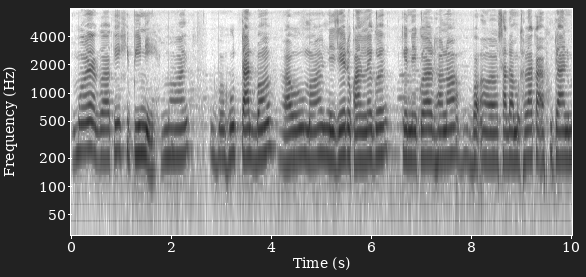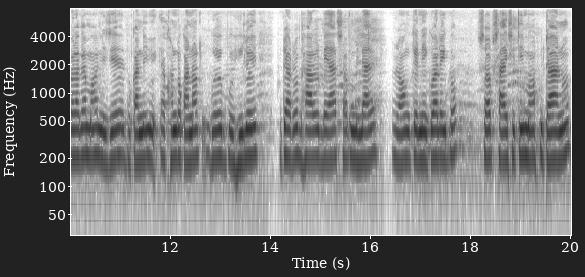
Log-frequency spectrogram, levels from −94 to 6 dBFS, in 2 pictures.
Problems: none marked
